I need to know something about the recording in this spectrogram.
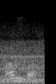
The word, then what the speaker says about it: Bumbo: You should say Bumbo. It's like that, Bumbo. I like Tay saying Bumbo. It's a short O at the end.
